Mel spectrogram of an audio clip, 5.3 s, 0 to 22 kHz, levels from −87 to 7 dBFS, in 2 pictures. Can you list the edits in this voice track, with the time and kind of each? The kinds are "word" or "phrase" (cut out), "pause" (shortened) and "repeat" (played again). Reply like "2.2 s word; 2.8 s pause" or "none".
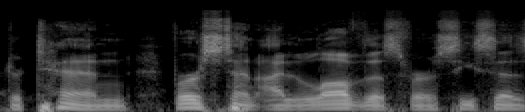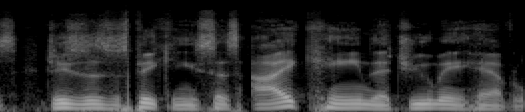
2.8 s pause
